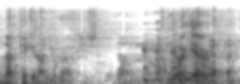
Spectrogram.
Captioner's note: all laughing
